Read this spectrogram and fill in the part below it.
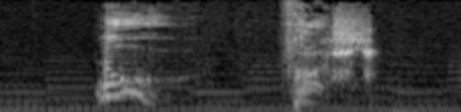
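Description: A frog croaks twice in Simon the Sorcerer, each a short, warbling, throaty call about a second apart, clear and close over a faint steady hum.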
